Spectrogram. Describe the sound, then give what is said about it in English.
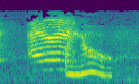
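A baby crying in a hand-carved crib: one short, high, wavering wail that drops into a lower tone, rising and then falling before it stops. “Marion, tell me you hear what I hear. A baby crying right here in this crib.”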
